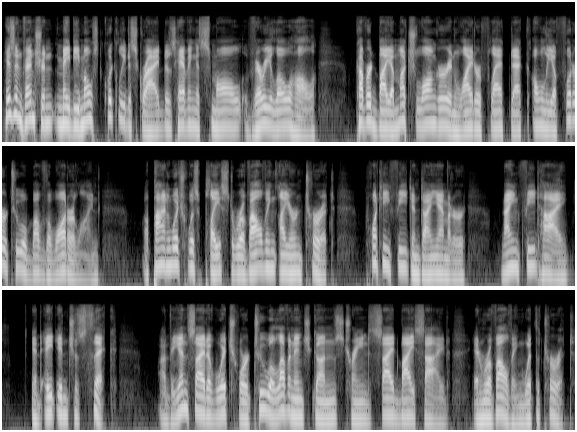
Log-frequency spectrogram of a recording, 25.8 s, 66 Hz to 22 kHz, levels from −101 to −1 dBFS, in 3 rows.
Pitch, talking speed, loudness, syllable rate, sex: 120 Hz, 165 wpm, -22 LUFS, 4.8 syllables/s, male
